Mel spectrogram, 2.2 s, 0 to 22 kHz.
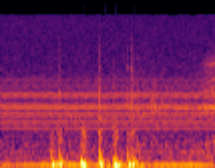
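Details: Canadian General Electric C67 tube radio: steady low hum with faint buzz under handling thumps, no station coming through even with an outdoor antenna loop; radio hum, open grid suspected, not confirmed.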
